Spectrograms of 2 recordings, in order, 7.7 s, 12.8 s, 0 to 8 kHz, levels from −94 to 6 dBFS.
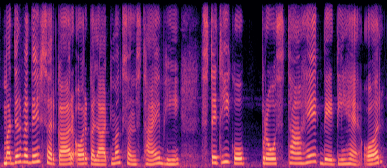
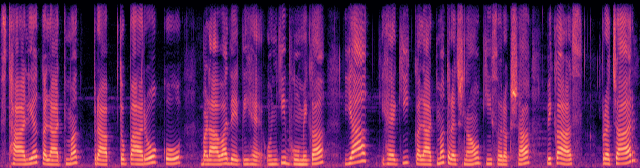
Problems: background sounds at intervals, background conversations at intervals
